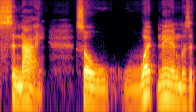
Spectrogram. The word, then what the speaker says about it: Sinai: Why was the desert called the Sinai Desert, not Sinai? It's pronounced Sinai.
